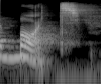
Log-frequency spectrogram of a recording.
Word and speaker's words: bought: Só que tem o GH ali no meio que você escreve ele, mas você não fala.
